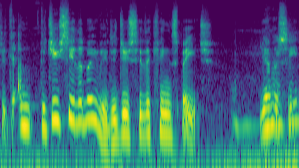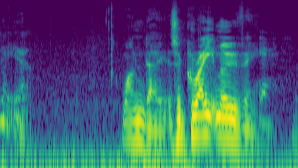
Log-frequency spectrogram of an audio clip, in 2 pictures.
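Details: Adult male speaker; normal conversational speech.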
